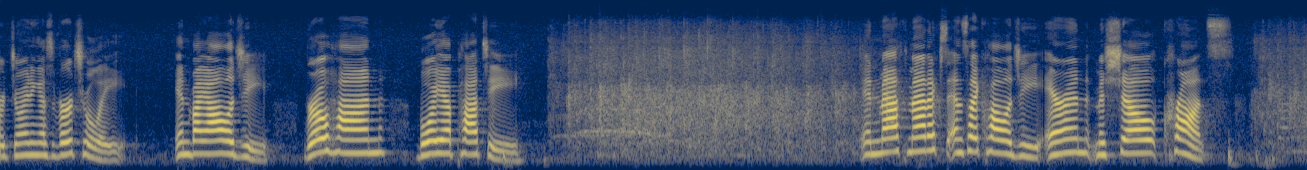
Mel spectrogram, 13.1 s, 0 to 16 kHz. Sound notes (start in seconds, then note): 5.5 audience cheering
